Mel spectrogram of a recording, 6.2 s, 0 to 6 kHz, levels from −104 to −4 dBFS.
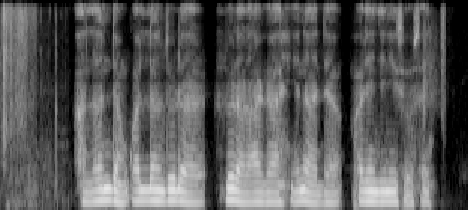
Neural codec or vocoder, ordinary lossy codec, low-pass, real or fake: none; none; 5.4 kHz; real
